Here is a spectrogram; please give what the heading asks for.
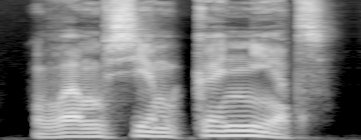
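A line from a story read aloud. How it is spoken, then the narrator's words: Hissed. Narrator (Russian): прошипел он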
